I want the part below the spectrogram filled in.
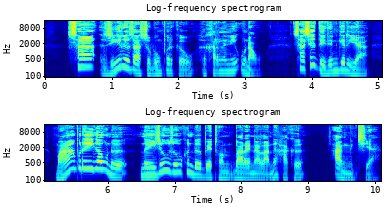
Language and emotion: Bodo, disgusted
